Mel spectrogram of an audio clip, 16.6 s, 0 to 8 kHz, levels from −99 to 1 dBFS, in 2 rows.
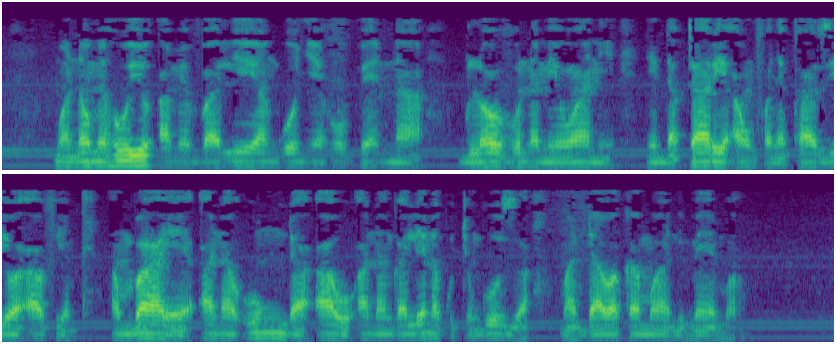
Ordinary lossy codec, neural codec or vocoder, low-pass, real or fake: MP3, 24 kbps; none; 7.2 kHz; real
